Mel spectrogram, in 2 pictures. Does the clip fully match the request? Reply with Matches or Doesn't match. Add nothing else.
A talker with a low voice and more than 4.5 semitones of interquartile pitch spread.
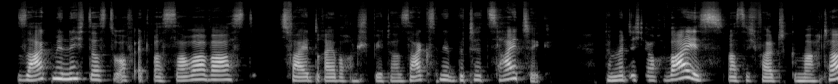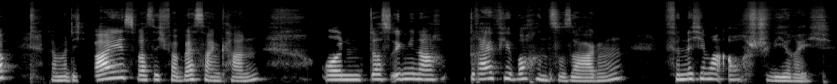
Doesn't match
